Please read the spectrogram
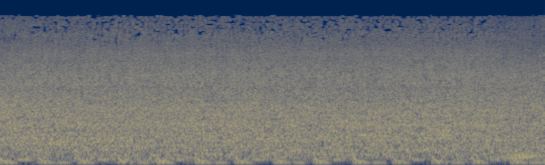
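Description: Heavy rain pouring onto a wet road, a steady even hiss.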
